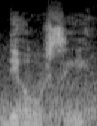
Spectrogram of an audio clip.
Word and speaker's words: d'Orsay: And at this point, we are here in a chilly day at the Musée d'Orsay, here in Paris.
